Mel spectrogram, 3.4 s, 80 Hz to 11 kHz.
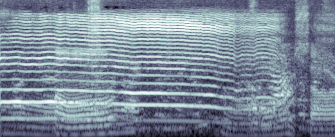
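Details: Sustained, strong crying with clear voiced wails and a brief catch near the end from a baby boy, born 8 lb 6 oz and 22 inches long, who has hiccups: infant cry.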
